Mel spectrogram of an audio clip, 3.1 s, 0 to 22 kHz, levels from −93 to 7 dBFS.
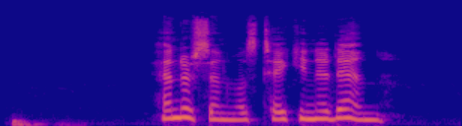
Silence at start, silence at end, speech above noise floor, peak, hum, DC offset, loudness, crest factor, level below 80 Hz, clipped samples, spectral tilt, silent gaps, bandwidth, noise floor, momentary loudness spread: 0.1 s; 0.5 s; 44 dB; -22 dBFS; none; under 0.1%; -35 LUFS; 16 dB; -62 dBFS; under 0.1%; -3.5 dB/octave; none; 13 kHz; -79 dBFS; 20 LU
